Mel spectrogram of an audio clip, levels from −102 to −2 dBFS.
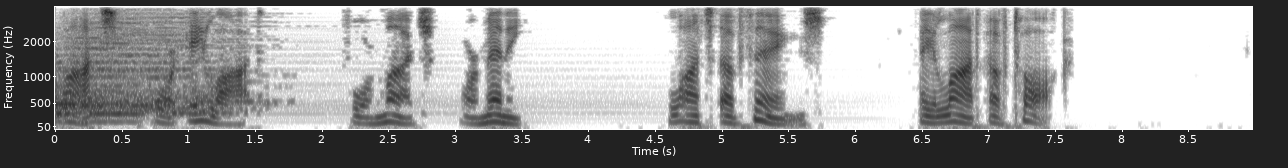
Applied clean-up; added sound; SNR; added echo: classical method spectral subtraction.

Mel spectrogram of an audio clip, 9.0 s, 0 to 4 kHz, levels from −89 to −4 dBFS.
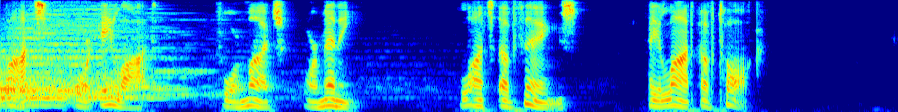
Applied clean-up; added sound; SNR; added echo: classical method log-MMSE.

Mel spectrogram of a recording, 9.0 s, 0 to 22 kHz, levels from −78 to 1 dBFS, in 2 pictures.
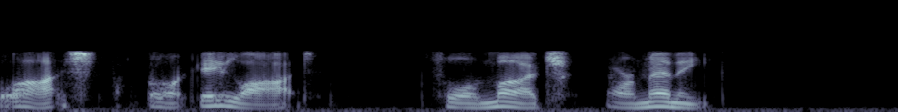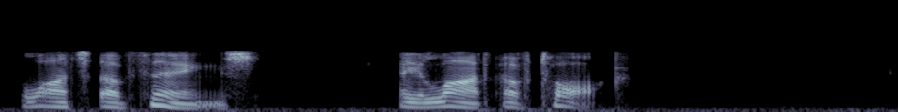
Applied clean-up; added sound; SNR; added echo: neural diffusion model UNIVERSE++.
